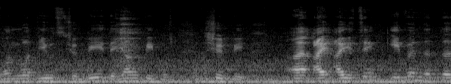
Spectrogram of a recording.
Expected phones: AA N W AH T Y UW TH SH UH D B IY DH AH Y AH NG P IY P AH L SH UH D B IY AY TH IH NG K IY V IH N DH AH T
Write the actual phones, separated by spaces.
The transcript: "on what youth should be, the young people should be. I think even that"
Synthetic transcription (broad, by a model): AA N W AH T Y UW T SH UH D B IY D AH Y AH NG P IY P AH L SH UH D B IY AY T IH NG K IY V IH N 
